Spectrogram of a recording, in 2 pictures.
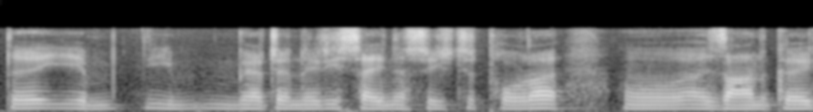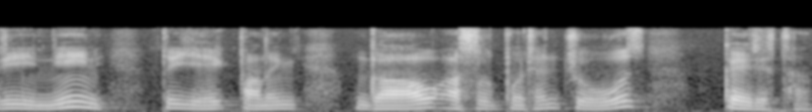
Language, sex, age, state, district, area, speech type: Kashmiri, male, 30-45, Jammu and Kashmir, Anantnag, rural, spontaneous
